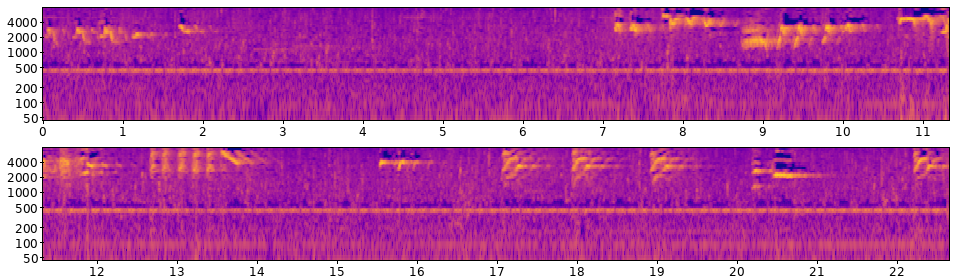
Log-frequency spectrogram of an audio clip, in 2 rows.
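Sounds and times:
leafbird singing varied phrases: 0.0 - 2.1, 7.2 - 14.3, 15.5 - 16.4, 17.0 - 19.6, 20.2 - 21.1, 22.2 - 22.6.

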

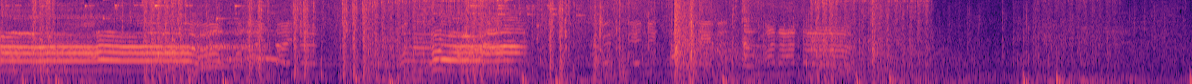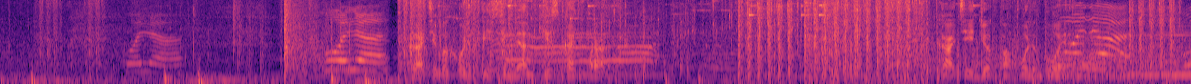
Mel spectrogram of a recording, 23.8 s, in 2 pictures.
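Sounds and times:
people shouting: 0.0 - 8.7, 16.8 - 18.8, 22.5 - 23.8
gunfire in a war film battle scene: 0.0 - 13.2, 14.7 - 23.8
speech: 16.2 - 18.3, 21.3 - 23.8.

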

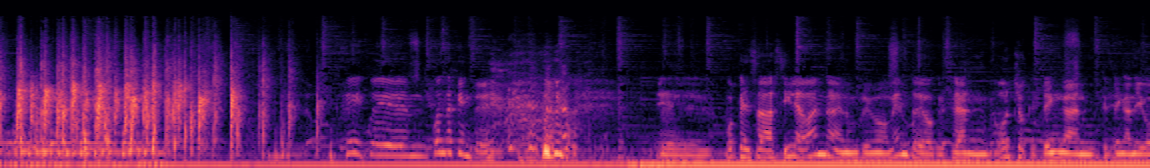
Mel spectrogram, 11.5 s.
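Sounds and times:
audience applause: 0.0 - 3.3
speech: 3.5 - 6.0, 6.6 - 11.4
laughter: 4.7 - 6.2.

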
